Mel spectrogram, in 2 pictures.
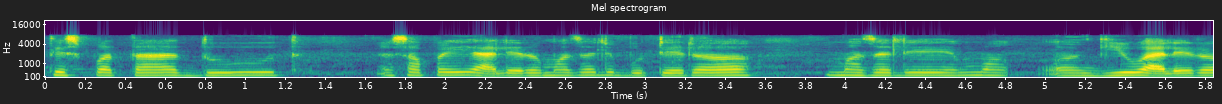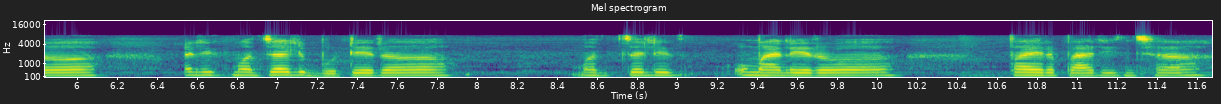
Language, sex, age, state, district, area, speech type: Nepali, female, 60+, West Bengal, Kalimpong, rural, spontaneous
